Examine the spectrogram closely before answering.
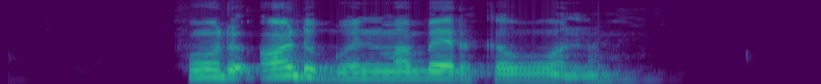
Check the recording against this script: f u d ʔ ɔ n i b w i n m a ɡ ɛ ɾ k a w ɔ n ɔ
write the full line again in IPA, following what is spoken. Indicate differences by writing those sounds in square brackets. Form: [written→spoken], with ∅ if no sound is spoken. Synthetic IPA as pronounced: f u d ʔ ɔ [n→d] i [b→ɡ] w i n m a [ɡ→b] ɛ ɾ k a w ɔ n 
